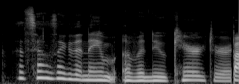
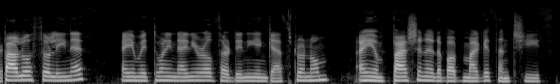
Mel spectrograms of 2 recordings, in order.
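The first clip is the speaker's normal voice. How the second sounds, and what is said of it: Put-on Italian or Spanish accent. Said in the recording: “Is that your best Italian accent? ... He's Spanish. Can you tell?”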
